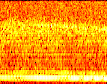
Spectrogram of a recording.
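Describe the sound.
A car engine runs as the car pulls up to a house's front steps, a steady low hum with no change in level and no voices.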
